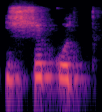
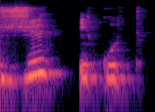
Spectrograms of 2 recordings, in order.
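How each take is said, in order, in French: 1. La voyelle de « je » est totalement omise. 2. La voyelle de « je » est prononcée entièrement. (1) "هنقول j'écoute" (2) "ما ينفعش أقول je écoute"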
